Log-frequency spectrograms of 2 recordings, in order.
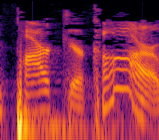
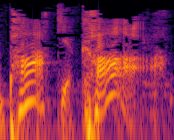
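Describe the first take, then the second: First: Park your car with no r, slow and drawn out; Boston accent. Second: Park your car with no r, pahk yah cah, slow; Boston accent. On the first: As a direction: pahk yah cah, slowly. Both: Retold or imitated. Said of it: "In Boston".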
